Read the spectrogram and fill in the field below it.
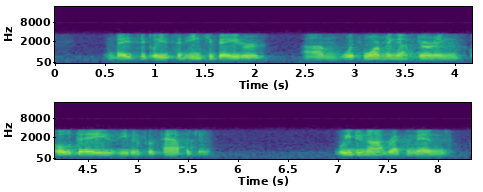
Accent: California, United States; especially where I grew up in California

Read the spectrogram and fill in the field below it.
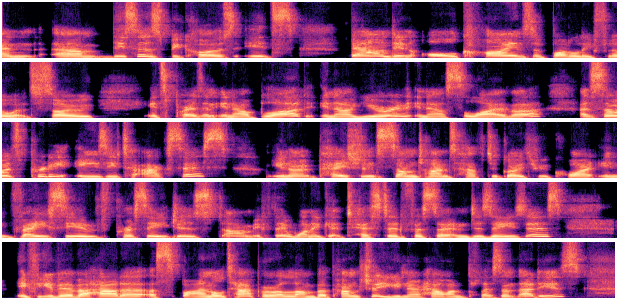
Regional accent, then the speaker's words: Australia; now in Jackson, United States; you might notice that I do not have a Jackson, Wyoming accent. So I am actually originally from Australia. I did my degrees in Sydney and in Adelaide

